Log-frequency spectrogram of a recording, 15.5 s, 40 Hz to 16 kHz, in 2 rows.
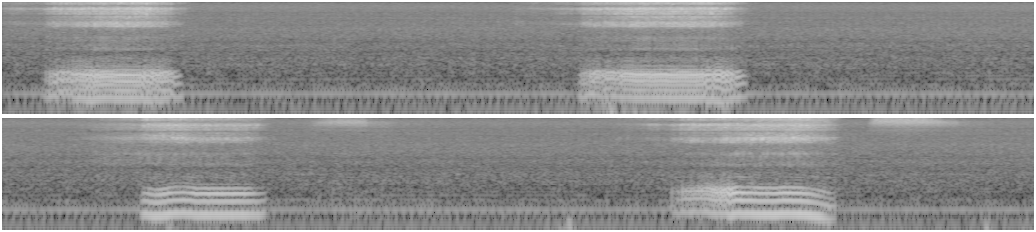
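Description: Slow, regular snores, about 14 a minute, each a low rattling in-breath with quiet pauses between; ordinary snoring.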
